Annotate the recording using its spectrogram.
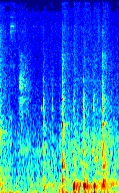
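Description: Near silence between guitar phrases, with a few faint, irregular clicks of a pick on muted electric guitar strings in the second half.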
